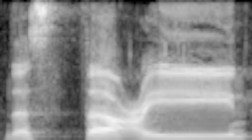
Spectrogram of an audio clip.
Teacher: नस्तईन में ता है, ता बारीक पढ़ा जाता है, इसे नस्तईन नहीं करना, नस्ता गलत है, नस्तईन।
